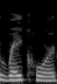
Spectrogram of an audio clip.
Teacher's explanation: When we say rayord with the stress on the second syllable, it's a verb meaning to capture or store information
